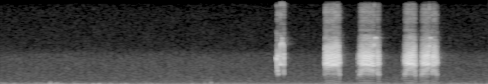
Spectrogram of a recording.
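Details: Black francolin calling in Sindh, Pakistan: a short sharp note, then a rapid run of harsh, scratchy bursts, the last two almost joined, with faint low background hum.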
